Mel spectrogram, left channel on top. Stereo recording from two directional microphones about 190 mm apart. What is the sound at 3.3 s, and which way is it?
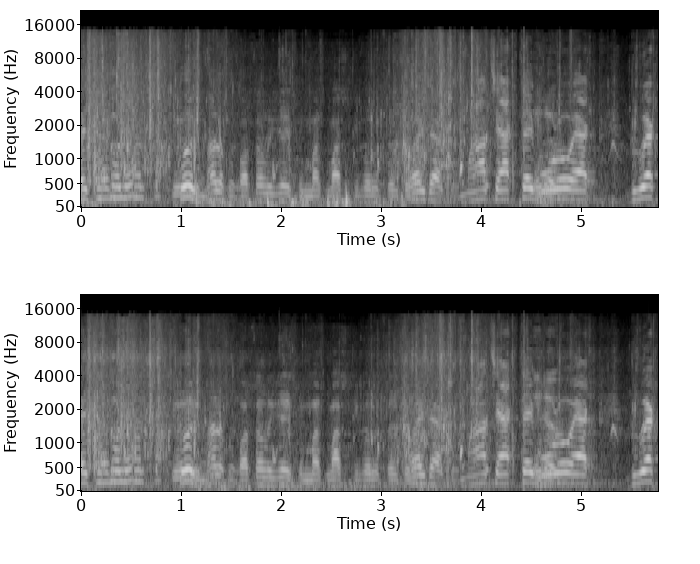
Speech, 35° left (ahead or behind).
